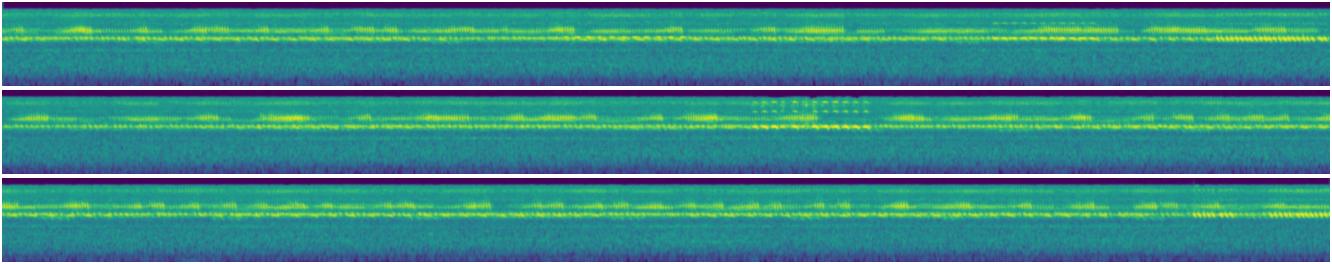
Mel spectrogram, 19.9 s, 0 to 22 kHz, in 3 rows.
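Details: Nighttime cricket chorus outdoors, a continuous high, ringing chirp with a faster pulsed shimmer above it, broken by brief louder trills around 6, 11 and 19.5 seconds.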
